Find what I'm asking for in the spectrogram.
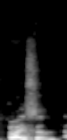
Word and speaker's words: Streisand: Streisand. Actually, that's you pronounce the name. Streisand. – Streisand, yes.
